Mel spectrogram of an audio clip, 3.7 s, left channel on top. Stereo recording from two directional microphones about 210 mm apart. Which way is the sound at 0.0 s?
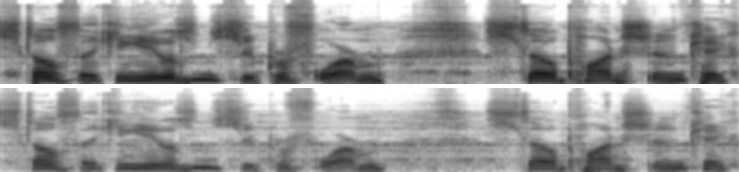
30° left (ahead or behind).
